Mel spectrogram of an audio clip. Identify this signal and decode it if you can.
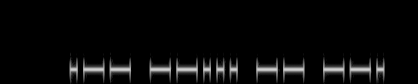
Morse code, heard as a keyed tone, about 18 wpm, 700 Hz. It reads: W7MG
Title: Speed Racing - USA 1x2 Call Signs 15wpm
